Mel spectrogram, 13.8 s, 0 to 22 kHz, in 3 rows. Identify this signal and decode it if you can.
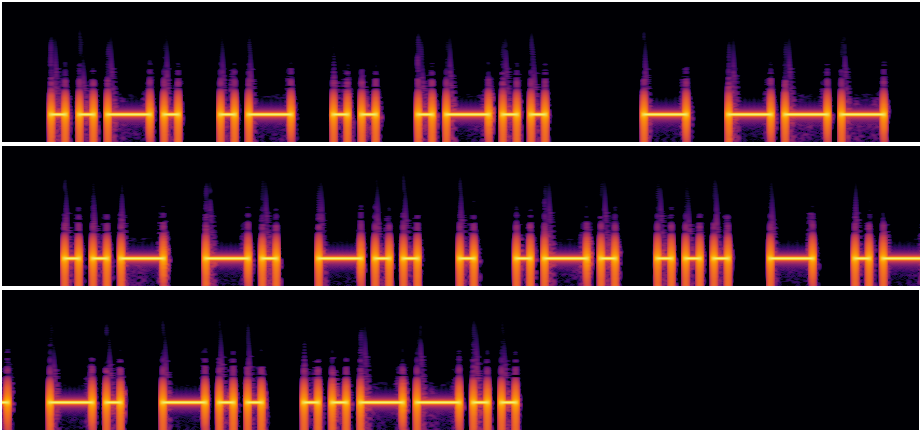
Morse code, heard as a keyed tone, about 17 wpm, 700 Hz. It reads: FAIL TO UNDERSTAND?
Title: Sentences from Top 1100 Words 17wpm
